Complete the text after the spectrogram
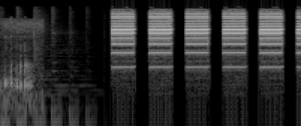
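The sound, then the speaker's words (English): An alarm clock rings in six loud, evenly spaced bursts of bright, harsh electronic tone, each lasting about a third of a second with short silent gaps between them, after a brief muddled burst of other sound. “You know what that sound is? That's your wake-up call.”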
